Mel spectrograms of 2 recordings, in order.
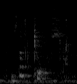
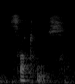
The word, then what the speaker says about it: subtitles: Subtitles. Subtles. But there's a B. Subtitles. Yes, but it's pronounced subtles.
